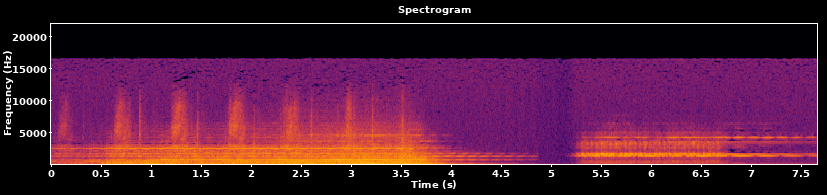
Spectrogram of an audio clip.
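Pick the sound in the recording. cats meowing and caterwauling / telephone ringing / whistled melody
telephone ringing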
